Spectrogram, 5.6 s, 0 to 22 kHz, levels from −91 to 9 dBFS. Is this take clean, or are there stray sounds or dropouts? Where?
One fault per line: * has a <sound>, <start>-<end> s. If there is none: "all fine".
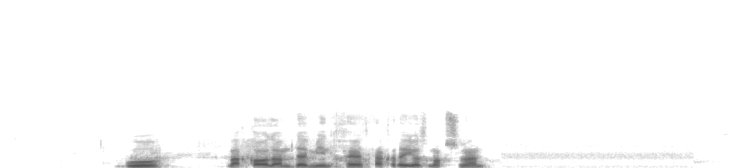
all fine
